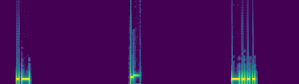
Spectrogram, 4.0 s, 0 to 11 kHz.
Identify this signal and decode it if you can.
Morse code, heard as a keyed tone, about 36 wpm, 700 Hz. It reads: A B
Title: All Cut Numbers - 1-Digit 35wpm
